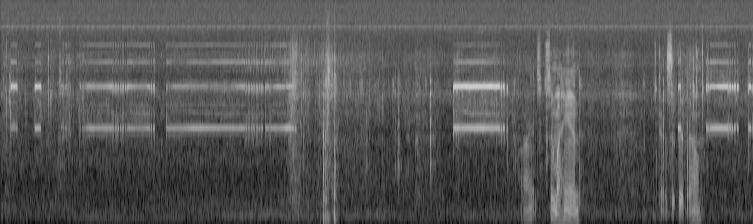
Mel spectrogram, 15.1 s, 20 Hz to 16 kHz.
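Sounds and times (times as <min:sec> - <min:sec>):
metal detector high-pitched tone: 0:00.2 - 0:06.0, 0:09.0 - 0:10.2, 0:13.5 - 0:15.0.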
